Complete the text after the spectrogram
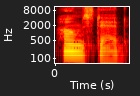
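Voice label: "homestead", American English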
